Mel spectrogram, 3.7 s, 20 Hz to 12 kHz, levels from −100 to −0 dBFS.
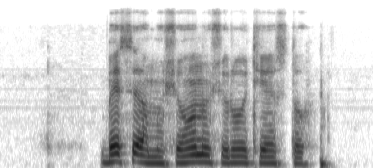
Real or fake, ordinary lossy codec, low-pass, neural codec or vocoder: real; Opus, 32 kbps; 7.2 kHz; none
